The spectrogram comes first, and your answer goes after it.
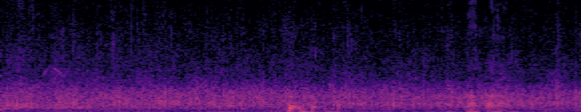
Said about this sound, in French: Voulez-vous applaudir un papa qui a eu un moment parfait?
